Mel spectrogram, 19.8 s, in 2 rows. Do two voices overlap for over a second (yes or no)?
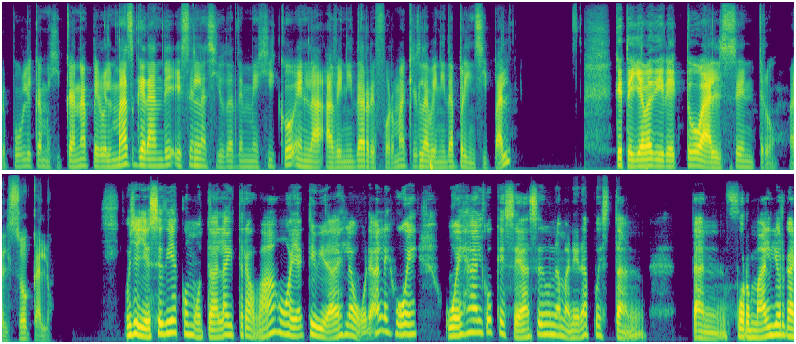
no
